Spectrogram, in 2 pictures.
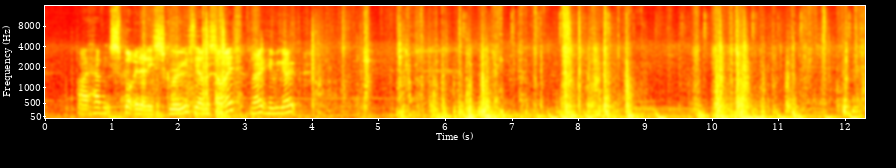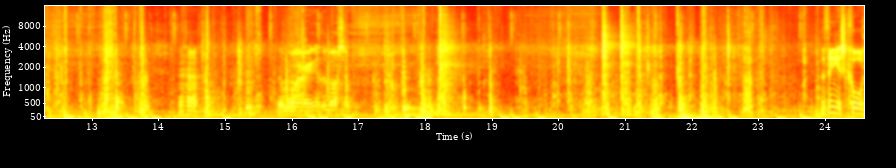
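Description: Plastic parts knock and rattle as a man works on them by hand.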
